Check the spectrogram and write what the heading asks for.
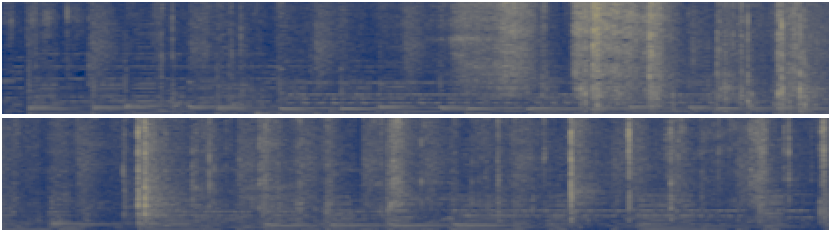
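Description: Light background music with a plain melody, over which cardboard packaging is torn and rustled a few times, loudest about three seconds in.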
